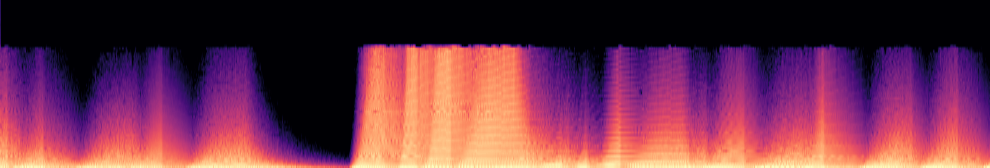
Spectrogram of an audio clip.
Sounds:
music

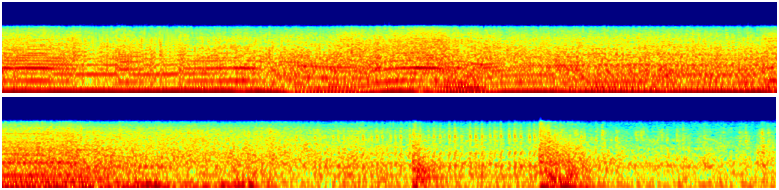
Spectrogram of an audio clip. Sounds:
boat, outside, rural or natural, vehicle

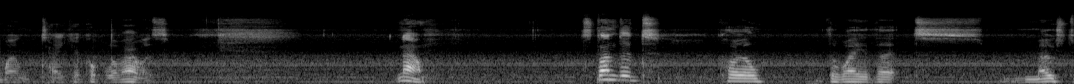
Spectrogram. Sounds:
speech

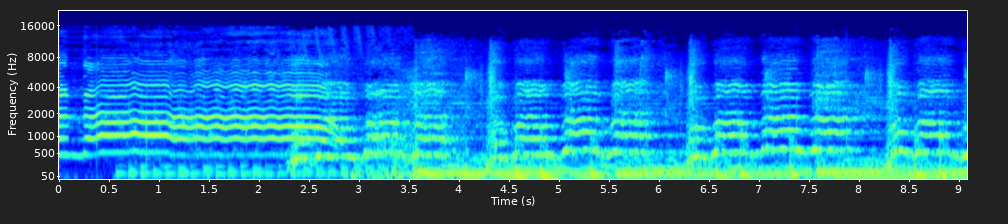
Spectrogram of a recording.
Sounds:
music, singing, music of asia

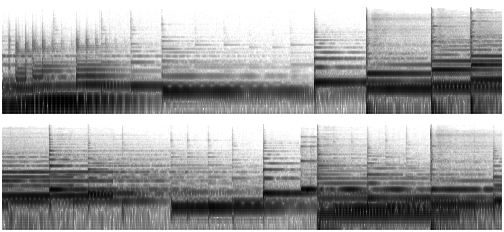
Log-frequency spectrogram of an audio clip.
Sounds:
music, musical instrument

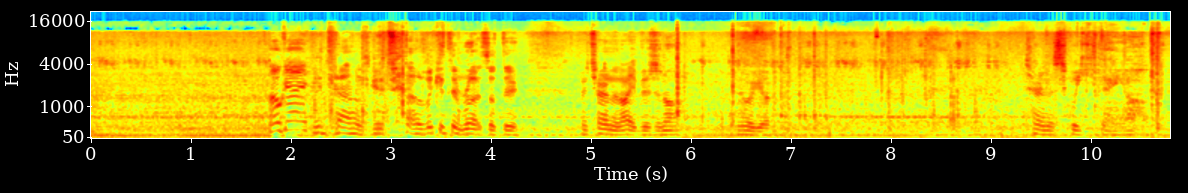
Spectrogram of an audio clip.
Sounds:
vehicle, truck

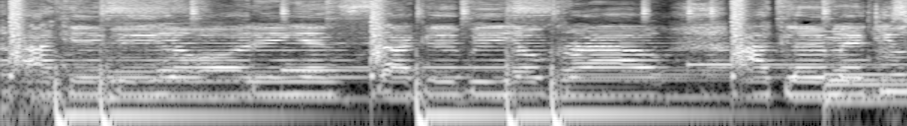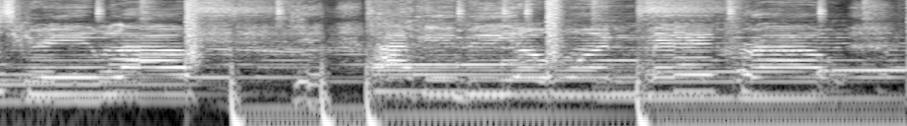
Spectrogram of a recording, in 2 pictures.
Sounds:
music

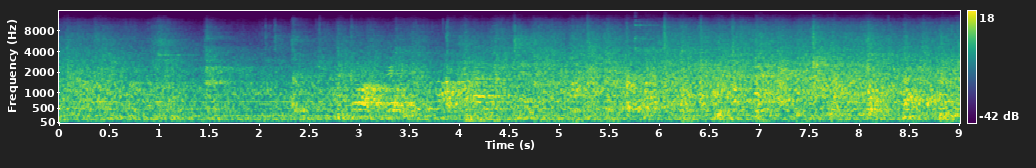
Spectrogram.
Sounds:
speech

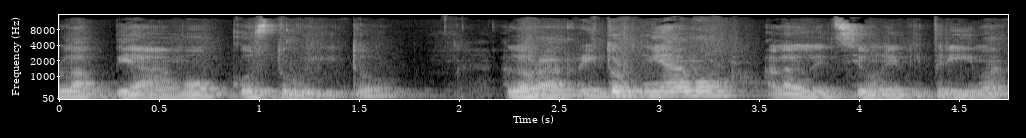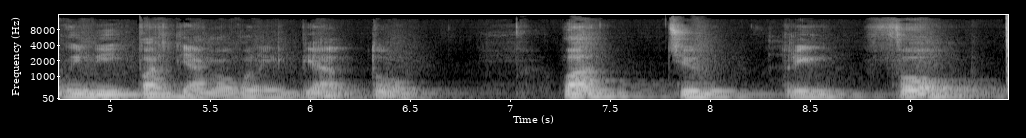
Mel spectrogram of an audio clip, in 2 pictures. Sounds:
music, speech

